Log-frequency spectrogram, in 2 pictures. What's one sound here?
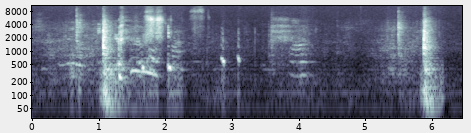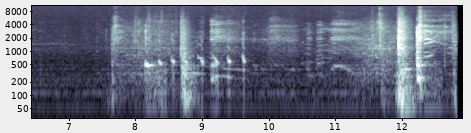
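A wooden drawer bangs shut and slides open again and again.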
